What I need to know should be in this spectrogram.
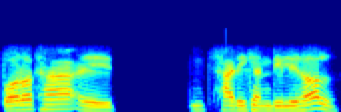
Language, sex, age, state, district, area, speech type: Assamese, male, 18-30, Assam, Biswanath, rural, conversation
